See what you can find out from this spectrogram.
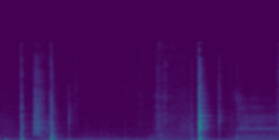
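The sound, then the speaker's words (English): Cards being pulled from a deck make a few soft, faint snaps and brushing rustles, spaced irregularly, with the sharpest flick near the end and no voices. “So I'm pulling some cards right now, as you can hear.”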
